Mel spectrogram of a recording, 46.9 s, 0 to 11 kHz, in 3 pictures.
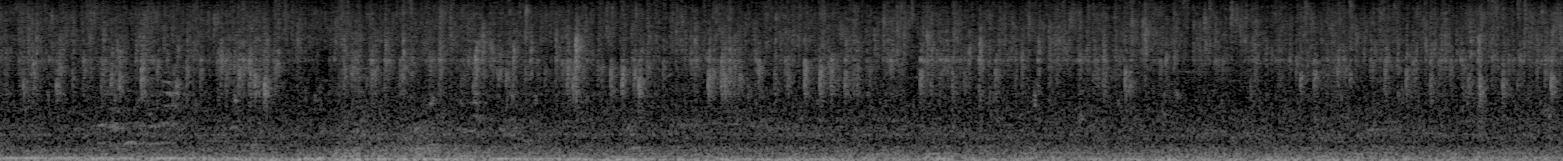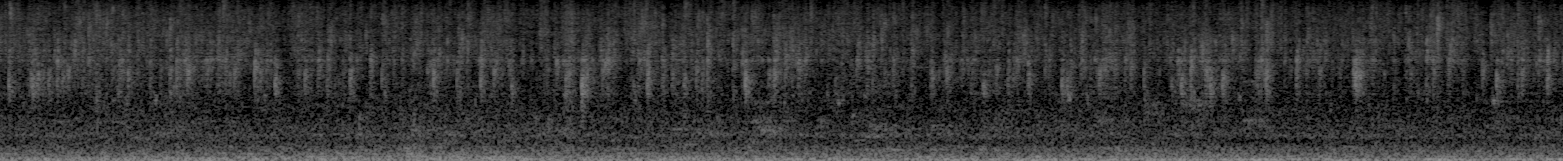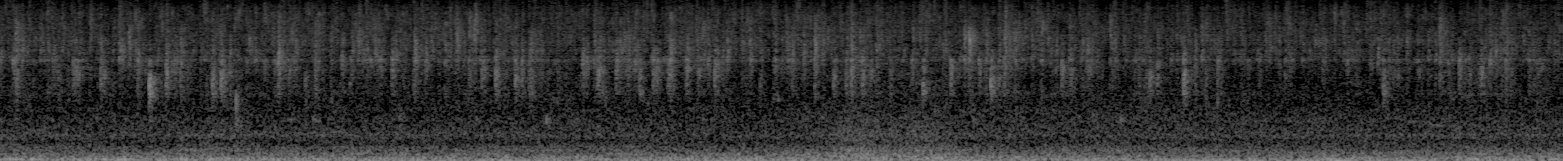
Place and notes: Domain du Schlassgoard, Esch-sur-Alzette, Luxemburg - river Alzette, water inflow
some drainage into river Alzette, which runs in a concrete canal. Inflow decreases suddenly
(Sony PCM D50, Primo Em272)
